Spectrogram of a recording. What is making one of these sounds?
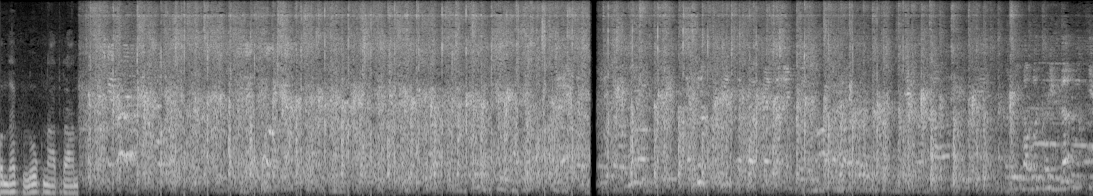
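A group of men clap their hands loudly and steadily.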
